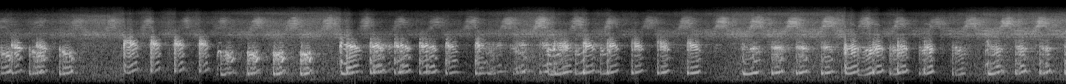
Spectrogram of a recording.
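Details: Olive frog (Babina adenopleura), call.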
